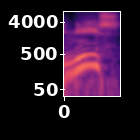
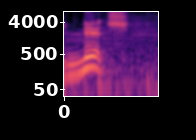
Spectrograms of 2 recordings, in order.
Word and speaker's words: niche: Like the word niche comes to mind, because it can be niche, it can be niche.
